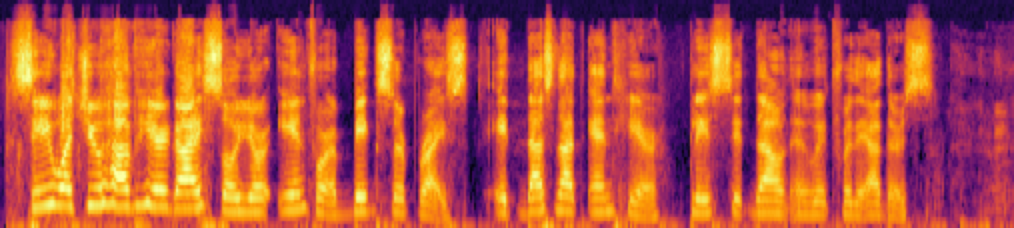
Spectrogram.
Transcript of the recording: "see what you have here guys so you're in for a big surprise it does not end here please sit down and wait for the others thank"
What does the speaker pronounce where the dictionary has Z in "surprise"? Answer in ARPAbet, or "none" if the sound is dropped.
S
